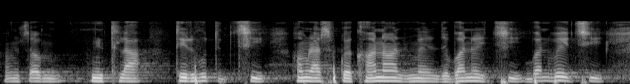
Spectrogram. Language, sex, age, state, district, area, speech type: Maithili, female, 60+, Bihar, Darbhanga, urban, spontaneous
